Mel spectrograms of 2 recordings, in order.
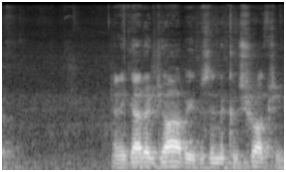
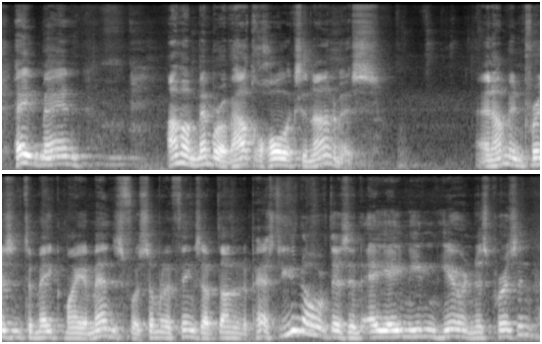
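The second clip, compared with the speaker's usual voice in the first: put-on higher and louder, eager young voice; excited young inmate, higher and louder; hyped up kid; 5 semitones higher, 6 dB louder than usual. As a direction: bubble over like a keen new convert. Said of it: "he was pretty hyped up".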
